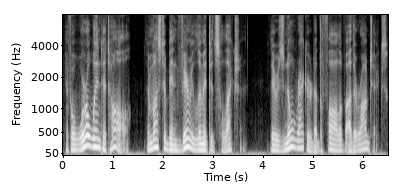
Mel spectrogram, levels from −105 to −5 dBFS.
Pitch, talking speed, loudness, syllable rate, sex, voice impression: 125 Hz, 205 wpm, -17 LUFS, 5.8 syllables/s, male, masculine, adult-like, slightly refreshing, slightly calm, slightly friendly, kind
